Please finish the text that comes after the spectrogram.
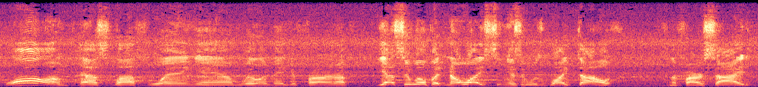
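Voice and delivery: normal talking voice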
